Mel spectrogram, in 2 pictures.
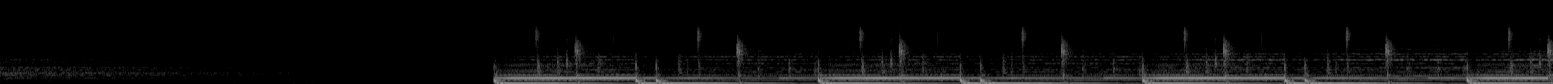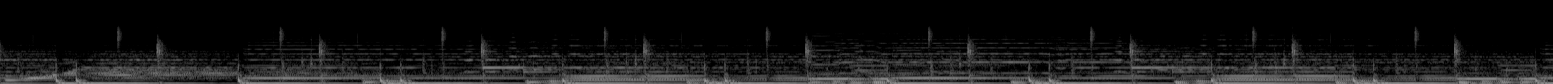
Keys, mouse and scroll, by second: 26.1 double click.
